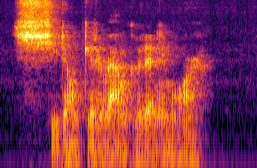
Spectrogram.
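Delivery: very soft, hushed whisper. Recounting what he felt he needed to address and whispered to you, retelling a soft whisper. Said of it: "he whispered to me".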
